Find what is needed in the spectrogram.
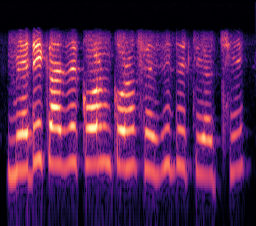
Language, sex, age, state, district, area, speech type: Odia, female, 45-60, Odisha, Nabarangpur, rural, conversation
